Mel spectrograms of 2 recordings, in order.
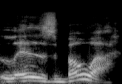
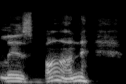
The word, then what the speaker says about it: Lisboa: crying error Europa and they pronounced that lisboa not Lisbon as we do in America I always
